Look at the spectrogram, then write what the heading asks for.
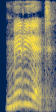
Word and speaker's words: myriad: Myriad, myriad, extremely large in number. How will you remember? Myriad rhymes with a mirror.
